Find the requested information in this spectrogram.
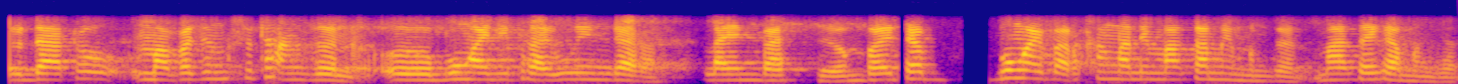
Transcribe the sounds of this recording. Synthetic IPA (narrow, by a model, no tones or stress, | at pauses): datɔmabazɯŋsɯtʰaŋɡɯnbuŋajnipʰɾajuinɡaɾɯlajnbasɯɯmbata | buŋajbaɾkʰaŋnanɯmakamimɯŋɡɯnmazajɡamɯŋɡɯn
